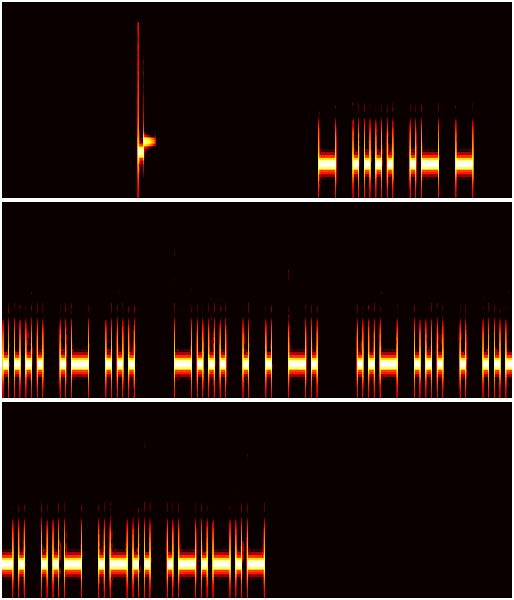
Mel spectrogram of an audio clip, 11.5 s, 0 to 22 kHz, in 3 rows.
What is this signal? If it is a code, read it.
Morse code, heard as a keyed tone, about 28 wpm, 700 Hz. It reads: THAT HAS BEEN USEFUL.
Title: Sentences from Top 700 Words 28wpm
